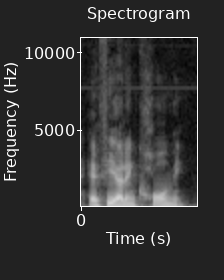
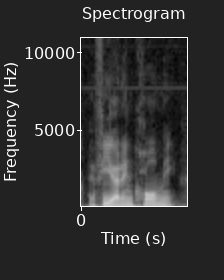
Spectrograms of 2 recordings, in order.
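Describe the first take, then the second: Both takes have the same delivery.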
